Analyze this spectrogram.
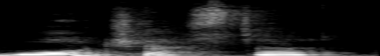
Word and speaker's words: Worcester: Philip Cook of, I think you pronounce it Worcester?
